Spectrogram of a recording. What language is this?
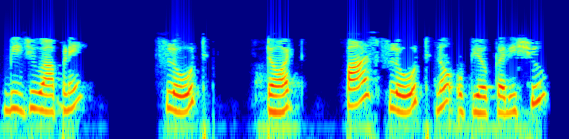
Gujarati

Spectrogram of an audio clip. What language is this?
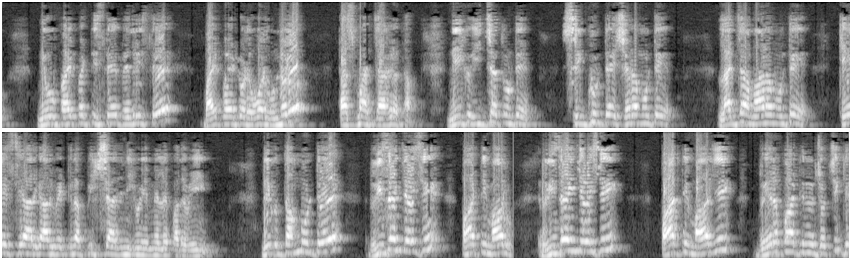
Telugu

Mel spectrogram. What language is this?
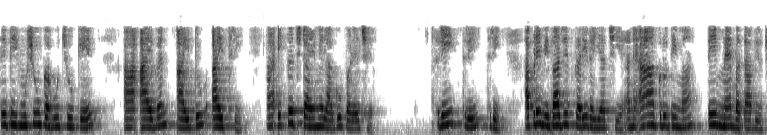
Gujarati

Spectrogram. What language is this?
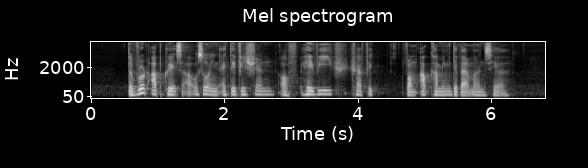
English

